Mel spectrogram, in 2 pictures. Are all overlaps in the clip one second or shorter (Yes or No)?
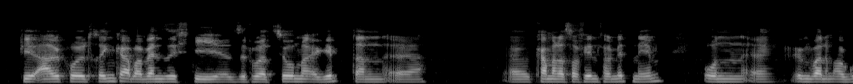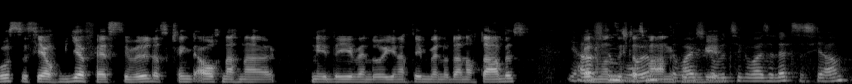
No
